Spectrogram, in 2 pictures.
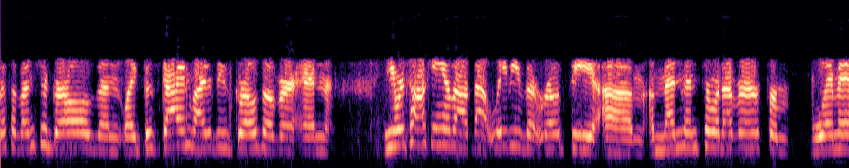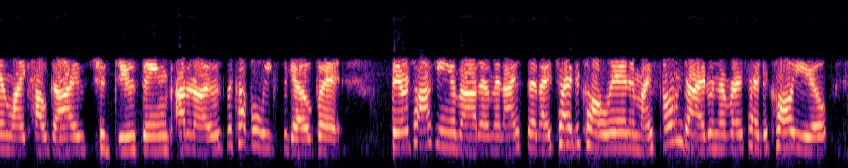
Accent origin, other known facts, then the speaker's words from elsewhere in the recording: California, United States; Where am I from? California. Somewhere that you're not.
